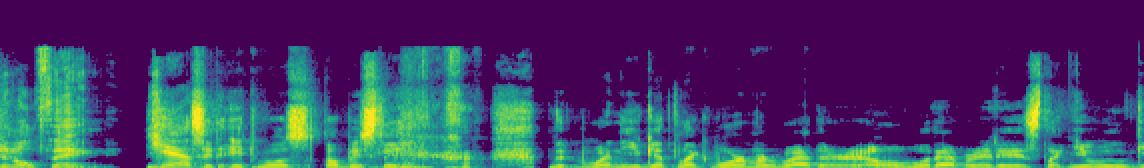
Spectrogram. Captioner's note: chuckles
